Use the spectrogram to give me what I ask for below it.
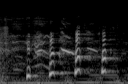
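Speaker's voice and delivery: high giggle; startled laugh. Real, not acted. Streamer scared by forgotten alert, laughing. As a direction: break up laughing after a jump scare.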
